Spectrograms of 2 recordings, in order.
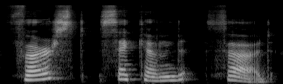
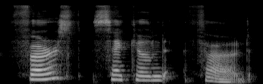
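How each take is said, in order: First: First, second, third repeated clearly for learners; repeated model pronunciation. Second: First, second, third spelled out slowly for learners; careful model pronunciation. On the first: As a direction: say each ordinal again for the class. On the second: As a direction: model each ordinal clearly. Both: Shown as a demonstration. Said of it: "Je répète".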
